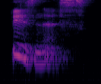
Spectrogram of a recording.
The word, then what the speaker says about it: business: here's some good news we basically always pronounce i the main exception is in the word business it's not business it's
